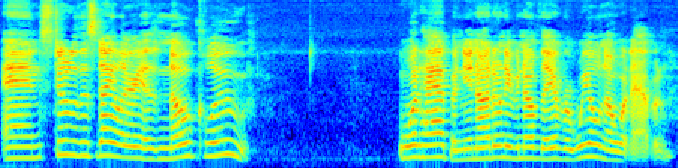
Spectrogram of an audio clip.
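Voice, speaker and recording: A woman's voice: medium pitch, lively intonation, moderate pace, a bit bright. A young woman talking casually to her viewers, rambling through loose, profane stories full of fillers. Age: young adult. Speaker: vlogger.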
